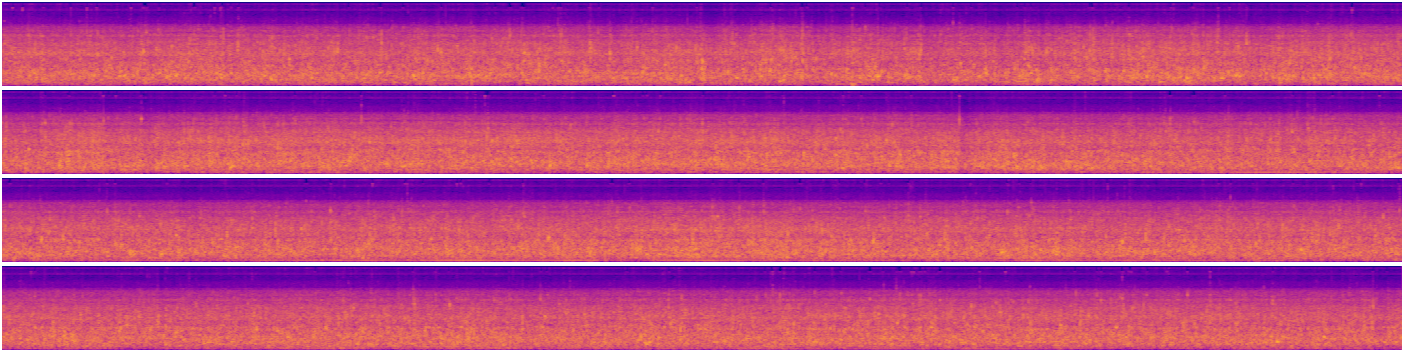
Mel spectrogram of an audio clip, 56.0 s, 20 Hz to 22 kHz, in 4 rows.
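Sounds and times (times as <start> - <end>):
river water flowing: 0.0 - 56.0.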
